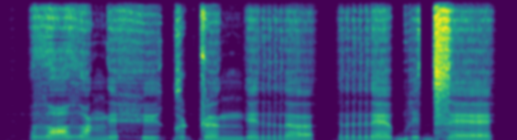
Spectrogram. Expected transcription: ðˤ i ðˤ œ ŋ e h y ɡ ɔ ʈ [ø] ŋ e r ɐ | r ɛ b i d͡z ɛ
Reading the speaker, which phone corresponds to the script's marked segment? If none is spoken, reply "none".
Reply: œ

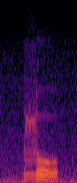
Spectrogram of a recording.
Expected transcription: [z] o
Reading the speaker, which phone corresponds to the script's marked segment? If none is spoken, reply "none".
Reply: ɮ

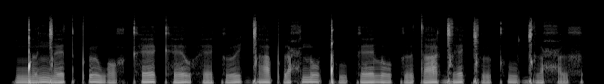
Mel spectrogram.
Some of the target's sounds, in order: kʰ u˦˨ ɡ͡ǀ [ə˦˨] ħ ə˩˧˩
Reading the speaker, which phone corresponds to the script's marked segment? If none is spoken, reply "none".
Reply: ə˦˨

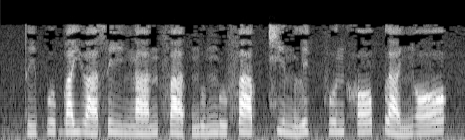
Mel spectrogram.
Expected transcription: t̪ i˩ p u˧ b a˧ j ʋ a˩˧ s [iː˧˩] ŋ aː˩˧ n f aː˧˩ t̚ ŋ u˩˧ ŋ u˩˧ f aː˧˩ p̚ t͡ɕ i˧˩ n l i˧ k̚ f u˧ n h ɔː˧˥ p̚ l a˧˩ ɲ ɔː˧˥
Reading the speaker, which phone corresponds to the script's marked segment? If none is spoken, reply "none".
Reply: iː˧˩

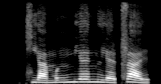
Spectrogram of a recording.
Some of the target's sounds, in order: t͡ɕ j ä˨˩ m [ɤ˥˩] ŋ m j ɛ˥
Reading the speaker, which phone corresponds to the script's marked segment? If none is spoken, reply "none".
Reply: ɤ˦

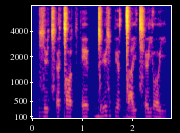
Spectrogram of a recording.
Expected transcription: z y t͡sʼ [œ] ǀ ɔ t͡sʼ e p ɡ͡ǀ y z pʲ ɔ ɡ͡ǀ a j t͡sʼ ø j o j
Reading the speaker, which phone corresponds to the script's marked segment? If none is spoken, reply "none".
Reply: œ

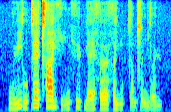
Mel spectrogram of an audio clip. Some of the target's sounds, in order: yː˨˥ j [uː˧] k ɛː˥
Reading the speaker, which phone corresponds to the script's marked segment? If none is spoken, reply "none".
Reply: uː˧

